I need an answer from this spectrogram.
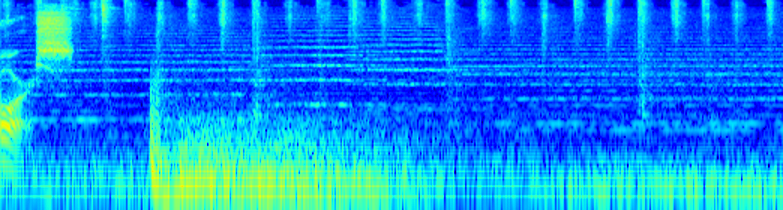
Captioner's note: spacecraft crashes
